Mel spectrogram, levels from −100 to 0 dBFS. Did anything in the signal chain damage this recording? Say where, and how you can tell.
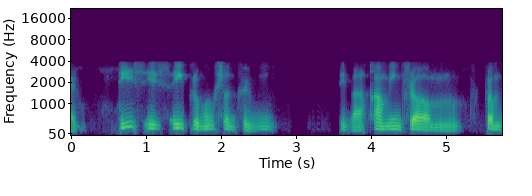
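Yes, at the codec stage. Codec 2 vocoder damage runs throughout: robotic, buzzy speech with nothing above 3.8 kHz. The sinewave resynthesis suggests a very low bitrate, around 2.4 kbit/s.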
